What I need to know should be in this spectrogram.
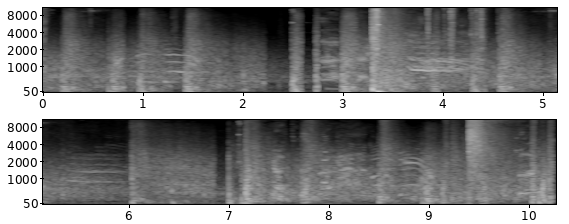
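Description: Rifle shots crack repeatedly with sharp echoes.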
